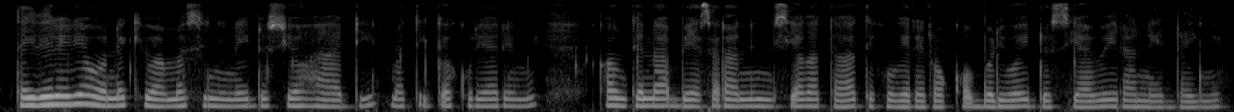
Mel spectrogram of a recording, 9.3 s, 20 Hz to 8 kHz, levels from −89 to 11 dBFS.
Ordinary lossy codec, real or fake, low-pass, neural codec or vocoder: Opus, 32 kbps; real; 7.2 kHz; none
